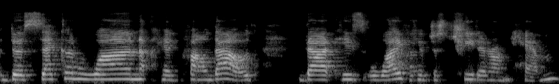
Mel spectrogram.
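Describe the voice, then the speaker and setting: In a very clean recording with a silent background, a woman speaks very slowly with a fairly high pitch and a bright, sharp tone. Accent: Bulgarian. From Bulgaria. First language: Bulgarian. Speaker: relationship coach and therapist. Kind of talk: course promo talk.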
